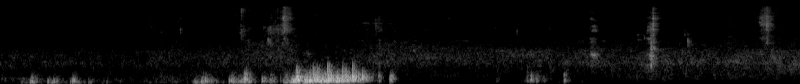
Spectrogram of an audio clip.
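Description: Plastic water bottle being filled by dipping it in a pond: water gurgling into the bottle as air bubbles out, loudest about three seconds in, followed by a few small clicks and splashes.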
